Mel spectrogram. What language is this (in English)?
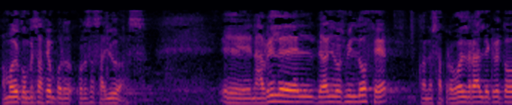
Spanish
